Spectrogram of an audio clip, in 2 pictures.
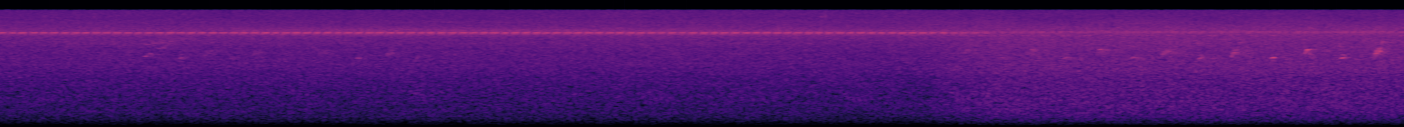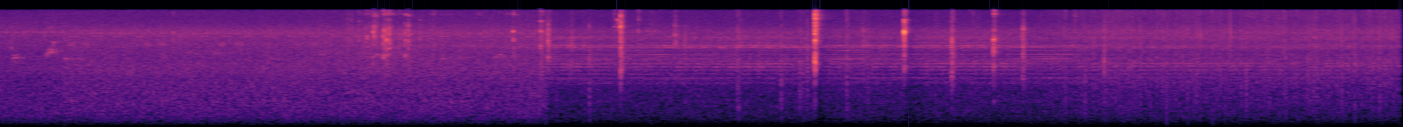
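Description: Steady rush of a river flowing, swelling louder about a third of the way in. After an abrupt change about two-thirds in, rain begins, with sharp taps of raindrops striking close by.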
